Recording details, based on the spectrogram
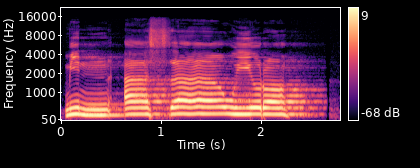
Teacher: nun sukun bertemu hamzah, idhar halki. Kita baca jelas tanpa mendengung. Min asawira, sa fathah diikuti alif 2 harokat.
